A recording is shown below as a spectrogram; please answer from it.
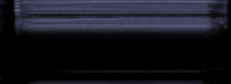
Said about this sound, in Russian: по сути, это вибратор, но он не выглядит как классический вибратор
